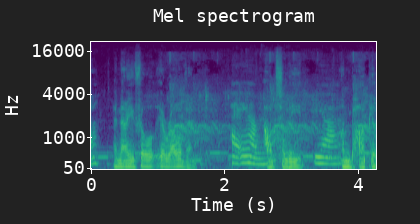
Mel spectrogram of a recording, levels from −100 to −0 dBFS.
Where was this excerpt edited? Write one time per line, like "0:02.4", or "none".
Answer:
none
